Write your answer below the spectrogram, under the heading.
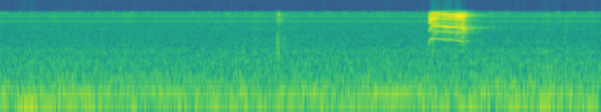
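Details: A Blue Jay gives one harsh, raspy scold, a brief nasal jeer near the end, over a low steady outdoor hum, while feeding with mourning doves on a sunny afternoon.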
